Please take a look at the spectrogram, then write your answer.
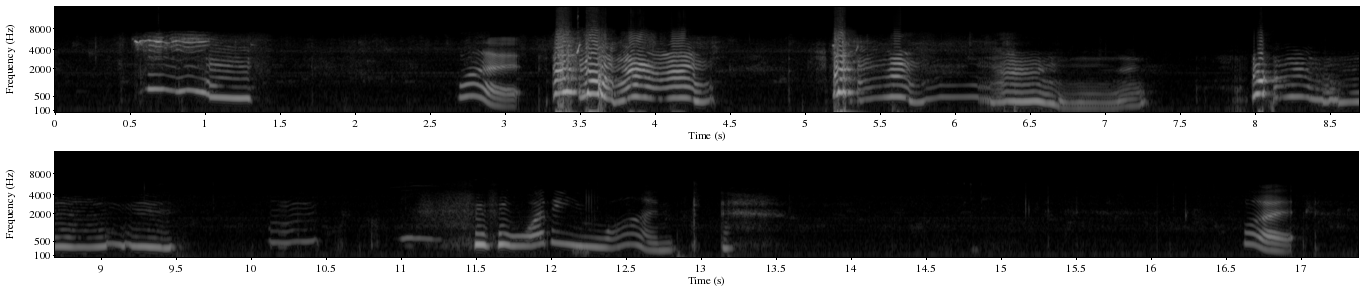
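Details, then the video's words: Zoey the husky puppy chatters with her owner, who keeps asking what she wants and calls her dirty: a run of rising and falling howls, yips and whiny grumbles in irregular bursts, with sharp yelps and pauses between, the owner's voice audible. "Zoey the Husky talking to me"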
